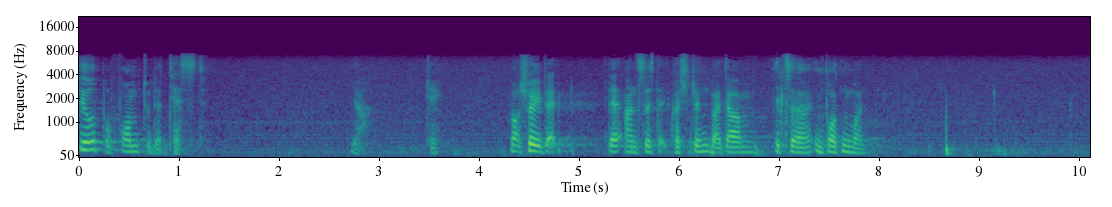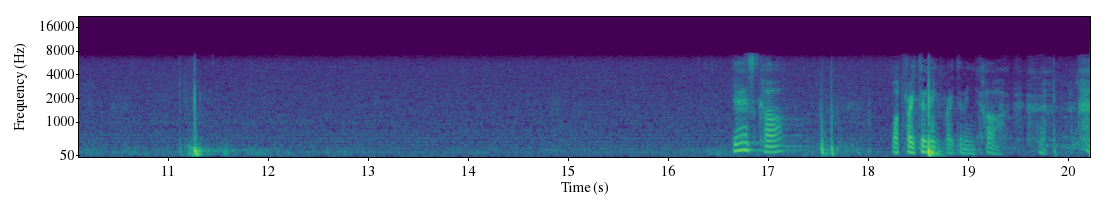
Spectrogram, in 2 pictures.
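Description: A man speaks calmly through a microphone, with long pauses between phrases.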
